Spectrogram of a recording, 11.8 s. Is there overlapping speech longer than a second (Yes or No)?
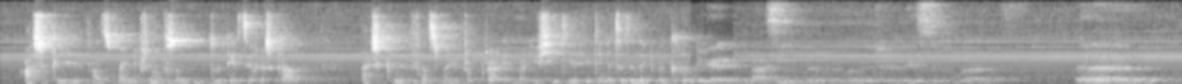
No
